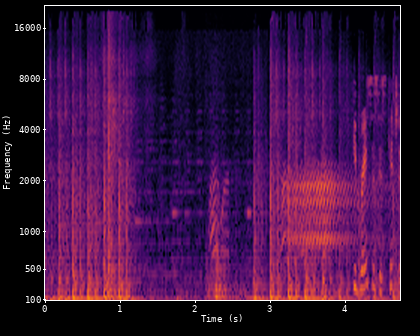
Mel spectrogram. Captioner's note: pounding on door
